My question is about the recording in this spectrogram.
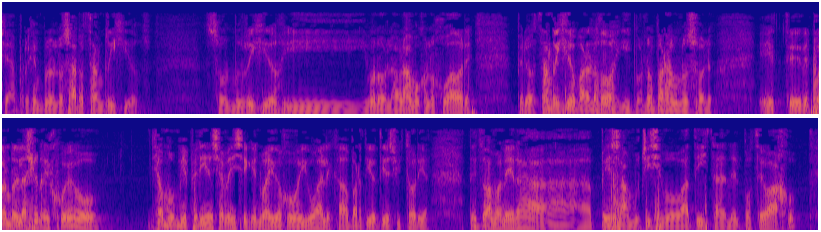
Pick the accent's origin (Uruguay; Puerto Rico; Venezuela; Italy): Uruguay; yo estoy en Uruguay, pero soy más argentino que, soy de origen uruguayo, soy más argentino que uruguayo.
